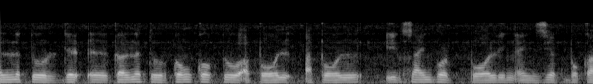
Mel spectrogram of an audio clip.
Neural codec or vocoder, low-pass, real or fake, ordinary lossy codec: codec, 16 kHz, 16 kbps, FreqCodec, smaller model; 7.2 kHz; fake; Opus, 16 kbps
